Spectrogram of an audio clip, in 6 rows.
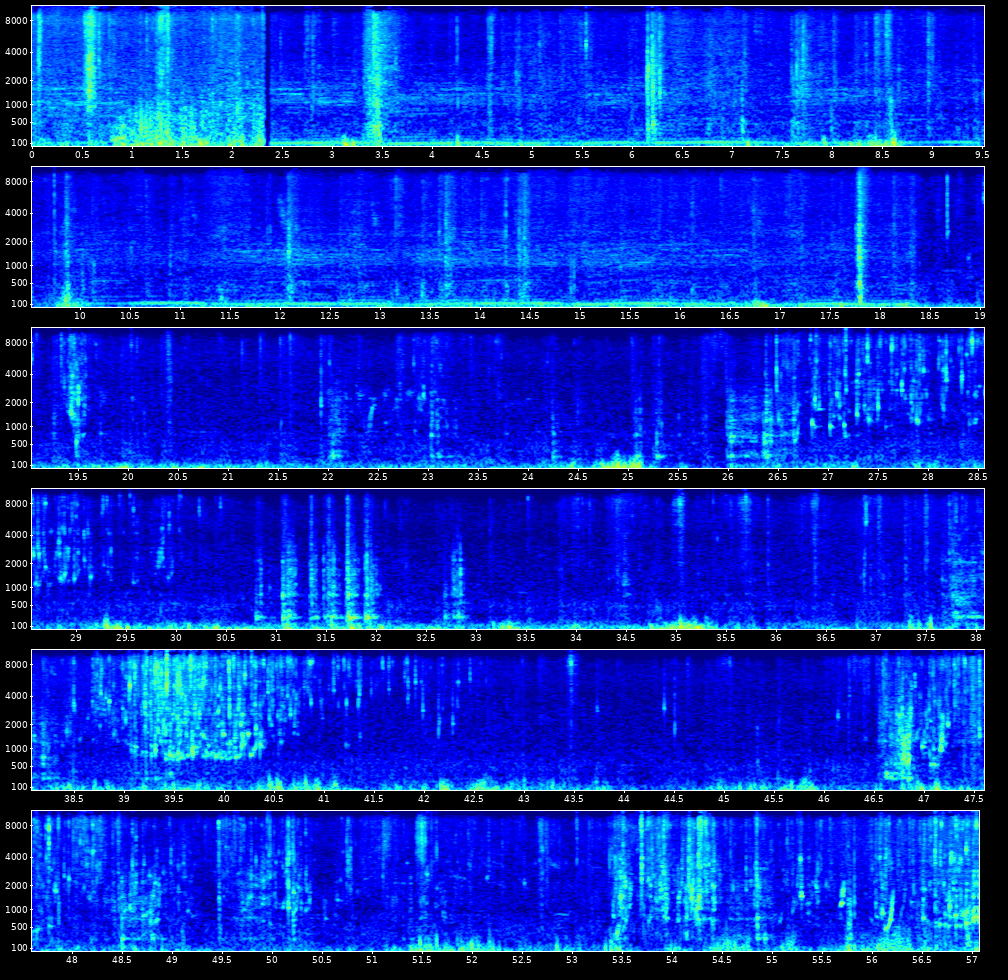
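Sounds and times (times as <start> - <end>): hands sloshing water in bucket: 18.9 - 19.8, 25.9 - 30.1, 37.6 - 42.5, 46.2 - 57.0
water dripping into bucket: 26.4 - 30.1, 37.8 - 42.6, 46.2 - 51.9, 52.7 - 57.0.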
